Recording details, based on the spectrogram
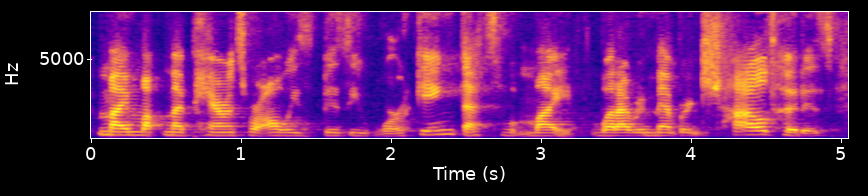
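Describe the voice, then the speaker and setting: A woman's voice: medium pitch, moderate pace. A woman interview guest speaking informally and telling personal stories in a casual, conversational way. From Vietnamese refugee family, raised in Germany and the US. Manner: informal, often says "you know" and "right".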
